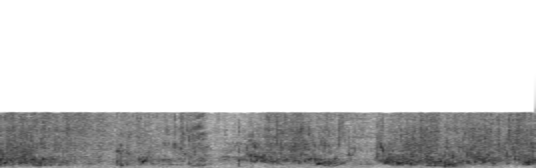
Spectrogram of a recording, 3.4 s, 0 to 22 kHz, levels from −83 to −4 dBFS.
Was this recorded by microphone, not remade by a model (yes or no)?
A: yes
